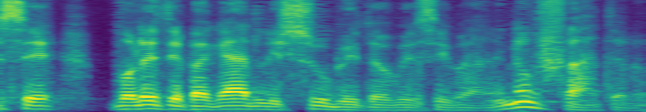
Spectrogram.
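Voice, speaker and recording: A dark, mellow tone with vocal fry against a quiet background. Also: man. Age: 60s. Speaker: TV art dealer host; TV art salesman. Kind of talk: live TV art sales show. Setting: TV studio gallery. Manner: soothing, soporific; halting, repetitive. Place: studio. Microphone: lapel.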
